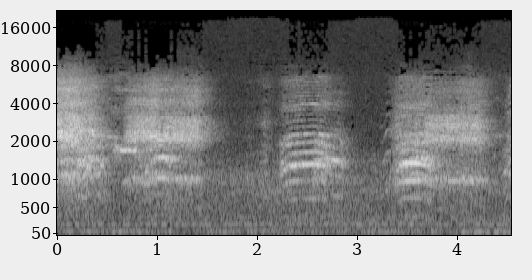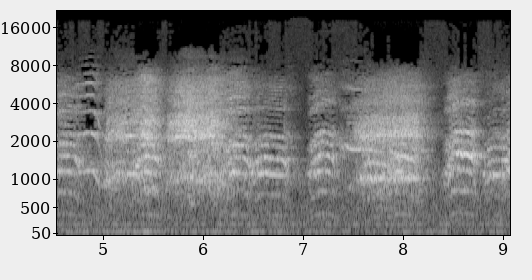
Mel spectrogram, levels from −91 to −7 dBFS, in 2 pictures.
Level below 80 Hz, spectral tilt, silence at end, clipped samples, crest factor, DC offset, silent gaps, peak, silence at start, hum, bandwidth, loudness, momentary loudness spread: -54 dBFS; 1 dB/octave; 0 s; under 0.1%; 18 dB; under 0.1%; none; -4 dBFS; 0 s; none; 19.5 kHz; -21 LUFS; 13 LU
